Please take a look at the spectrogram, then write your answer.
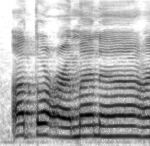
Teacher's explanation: ain pronounced at the middle part of throat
